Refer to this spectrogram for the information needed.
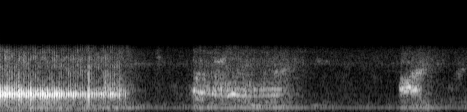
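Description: Three rough, buzzing breath sounds, the first loudest, with a steady low hum in the room; snoring.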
